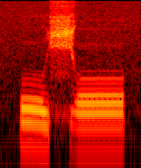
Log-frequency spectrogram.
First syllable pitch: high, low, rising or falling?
falling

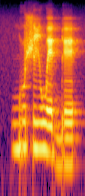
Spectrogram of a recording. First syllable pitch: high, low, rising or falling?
high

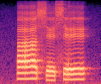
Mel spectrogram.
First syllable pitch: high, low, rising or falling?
high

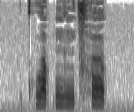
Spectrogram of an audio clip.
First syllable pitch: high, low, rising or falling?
low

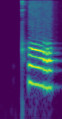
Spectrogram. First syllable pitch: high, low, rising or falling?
low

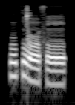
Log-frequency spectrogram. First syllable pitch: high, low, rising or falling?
high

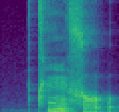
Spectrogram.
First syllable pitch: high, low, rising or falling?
falling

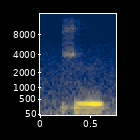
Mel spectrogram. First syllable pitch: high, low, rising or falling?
low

